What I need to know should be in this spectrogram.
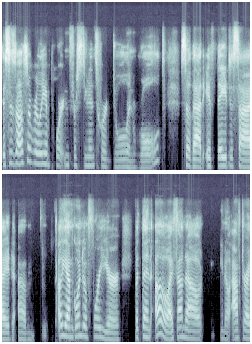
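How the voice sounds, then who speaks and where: Intonation here is lively. The sound is dry and close with no echo, over a quiet background. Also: woman. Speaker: presenter on student financial aid. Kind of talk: conference presentation. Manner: fast.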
